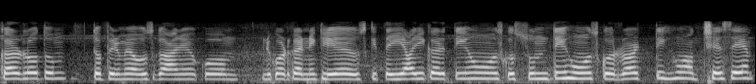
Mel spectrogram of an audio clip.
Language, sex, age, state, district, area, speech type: Urdu, female, 30-45, Delhi, Central Delhi, rural, spontaneous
